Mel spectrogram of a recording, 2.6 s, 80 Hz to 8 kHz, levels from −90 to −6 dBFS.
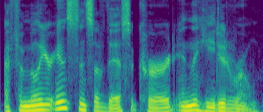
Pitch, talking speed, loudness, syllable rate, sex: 110 Hz, 230 wpm, -15 LUFS, 6.7 syllables/s, male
